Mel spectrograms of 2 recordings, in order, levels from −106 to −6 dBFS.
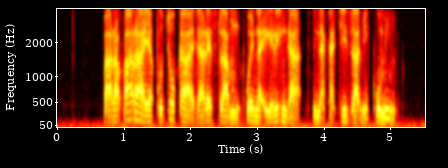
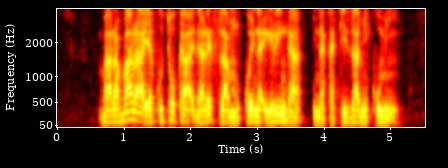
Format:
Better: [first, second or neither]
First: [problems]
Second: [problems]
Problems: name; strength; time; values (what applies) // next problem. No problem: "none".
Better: second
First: noise reduction (neural diffusion model UNIVERSE++)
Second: none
